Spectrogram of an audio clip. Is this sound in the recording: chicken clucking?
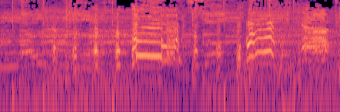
yes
